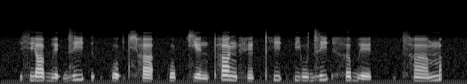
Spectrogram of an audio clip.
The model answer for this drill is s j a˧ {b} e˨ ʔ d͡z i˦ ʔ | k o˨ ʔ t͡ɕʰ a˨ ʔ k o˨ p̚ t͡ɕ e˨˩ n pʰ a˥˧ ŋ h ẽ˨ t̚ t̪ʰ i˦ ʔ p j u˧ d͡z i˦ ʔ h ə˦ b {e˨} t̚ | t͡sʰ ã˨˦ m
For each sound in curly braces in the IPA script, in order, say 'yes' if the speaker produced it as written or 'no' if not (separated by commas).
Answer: yes, yes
